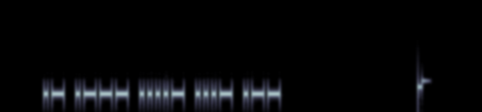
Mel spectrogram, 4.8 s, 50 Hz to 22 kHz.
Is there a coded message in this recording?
Yes: Morse code from 0.4 to 2.8 s, heard as a keyed tone, about 29 wpm, 700 Hz. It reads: AJ4VW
